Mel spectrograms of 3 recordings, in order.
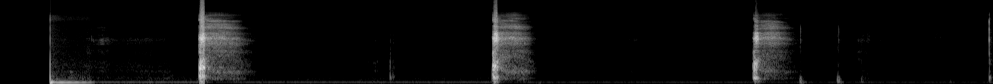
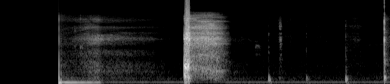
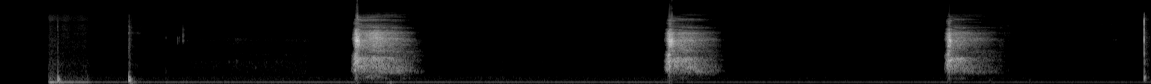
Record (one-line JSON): {"three_cough_length": "9.9 s", "three_cough_amplitude": 26028, "three_cough_signal_mean_std_ratio": 0.19, "cough_length": "3.9 s", "cough_amplitude": 26028, "cough_signal_mean_std_ratio": 0.27, "exhalation_length": "11.5 s", "exhalation_amplitude": 26028, "exhalation_signal_mean_std_ratio": 0.23, "survey_phase": "beta (2021-08-13 to 2022-03-07)", "age": "45-64", "gender": "Female", "wearing_mask": "No", "symptom_none": true, "symptom_onset": "13 days", "smoker_status": "Ex-smoker", "respiratory_condition_asthma": true, "respiratory_condition_other": false, "recruitment_source": "REACT", "submission_delay": "2 days", "covid_test_result": "Negative", "covid_test_method": "RT-qPCR", "influenza_a_test_result": "Negative", "influenza_b_test_result": "Negative"}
